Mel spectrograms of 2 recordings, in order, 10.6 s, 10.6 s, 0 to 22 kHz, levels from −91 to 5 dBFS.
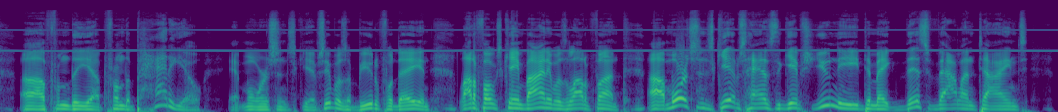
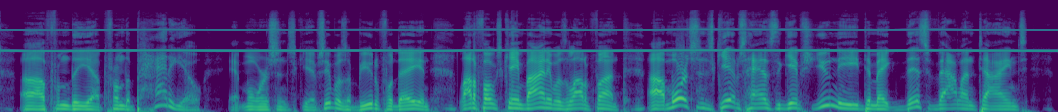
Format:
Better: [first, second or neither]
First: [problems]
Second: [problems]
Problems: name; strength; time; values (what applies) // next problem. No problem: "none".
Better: first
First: high-pitched whine; faint; throughout; 3.5 kHz, 25 dB below the speech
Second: high-pitched whine; loud; throughout; 3.5 kHz, 8 dB below the speech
